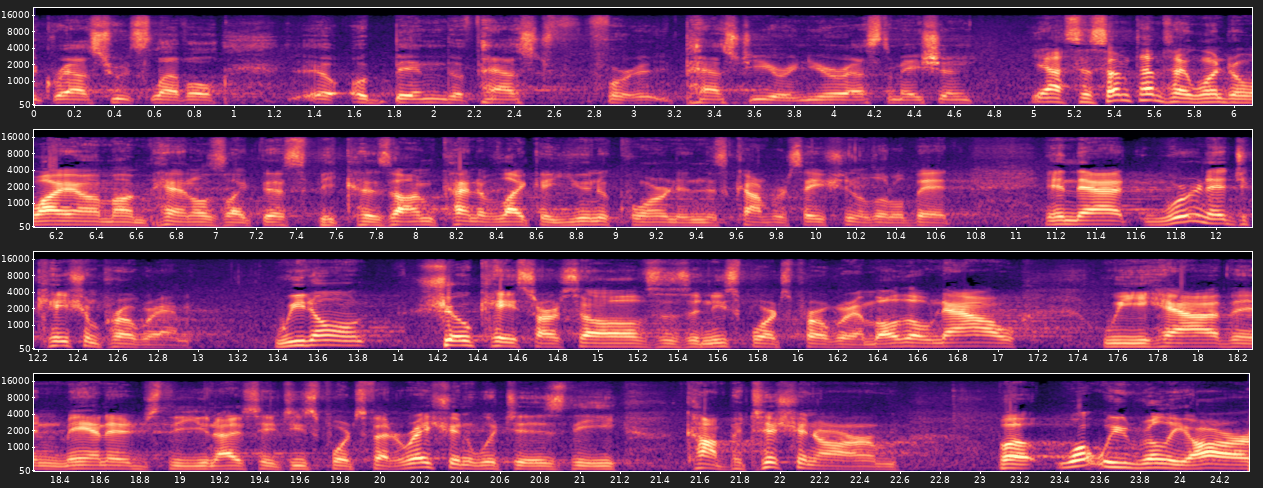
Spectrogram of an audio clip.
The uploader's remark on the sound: In this session, attendees were able to hear the experiences and advice from a panel of experts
